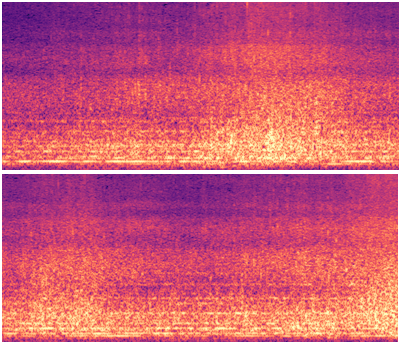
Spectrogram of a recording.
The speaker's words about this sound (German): Die sanften Wellen umspielen zart deine Knöchel und verwischen deine Fußspuren.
